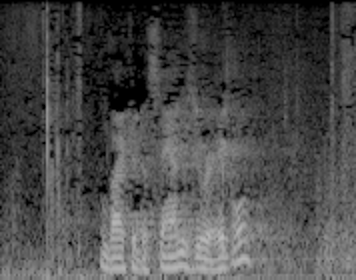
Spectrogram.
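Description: An elderly man speaks calmly, slightly muffled.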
